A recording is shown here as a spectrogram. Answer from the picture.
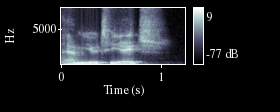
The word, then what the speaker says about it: Muth: So it's you know, my name is Jason and it's spelled Muth. It's like Ruth with an M.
